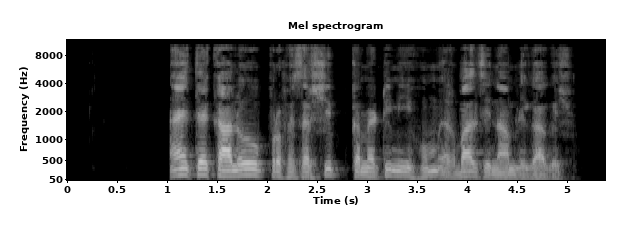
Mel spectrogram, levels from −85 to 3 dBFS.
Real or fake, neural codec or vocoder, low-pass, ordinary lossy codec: real; none; 9.9 kHz; AAC, 48 kbps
